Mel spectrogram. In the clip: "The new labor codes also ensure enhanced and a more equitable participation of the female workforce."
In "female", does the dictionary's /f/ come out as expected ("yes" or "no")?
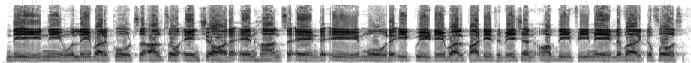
no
